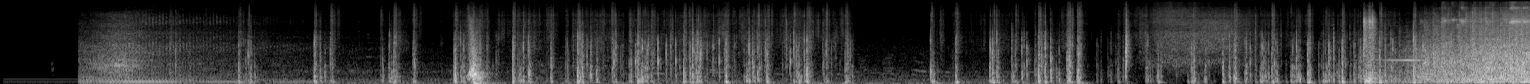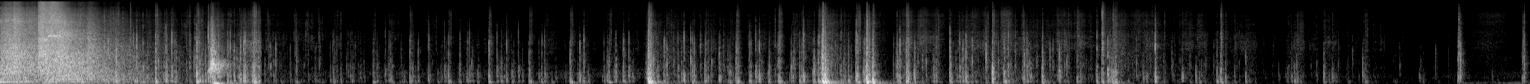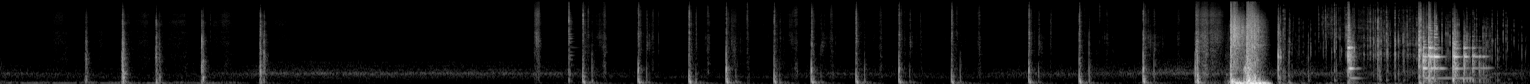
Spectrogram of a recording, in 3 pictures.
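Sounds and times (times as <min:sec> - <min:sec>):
heavy impacts: 0:13.5 - 0:17.9, 0:42.9 - 0:45.6
sharp hits: 0:42.9 - 0:45.6.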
